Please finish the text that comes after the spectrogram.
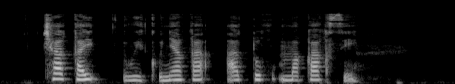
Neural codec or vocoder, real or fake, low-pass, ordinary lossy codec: none; real; 10.8 kHz; Opus, 64 kbps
